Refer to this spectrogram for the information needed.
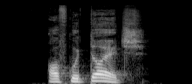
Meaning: clearly, bluntly, possibly involving bad language
- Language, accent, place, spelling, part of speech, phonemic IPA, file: German, Germany, Berlin, auf gut Deutsch, prepositional phrase, /aʊ̯f ɡuːt ˈdɔʏ̯tʃ/, De-auf gut Deutsch.ogg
